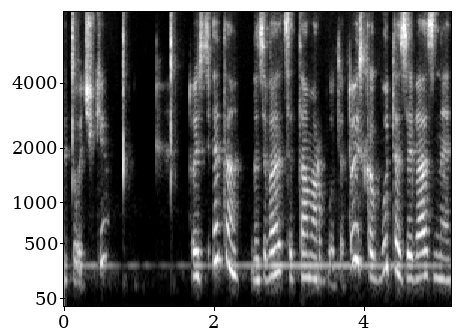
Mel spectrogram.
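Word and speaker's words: تاء مربوطة: То есть имеется в виду одна из букв, которая пишется схоже с буквой Г, но при этом при слитном чтении читается как буква Т.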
